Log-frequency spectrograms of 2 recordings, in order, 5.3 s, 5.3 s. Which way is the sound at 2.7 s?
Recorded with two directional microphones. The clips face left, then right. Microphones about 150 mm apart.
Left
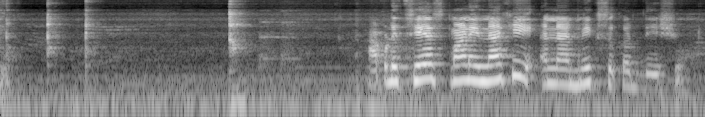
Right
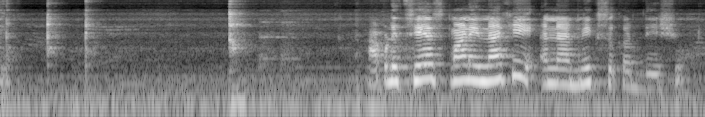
60° left (ahead or behind).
